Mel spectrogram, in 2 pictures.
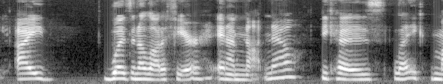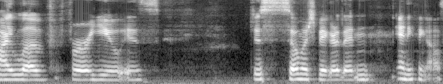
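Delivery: tearful voice, on the verge of crying. Telling the one they love that the fear is gone: on the verge of tears. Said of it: "I'm gonna start crying".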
